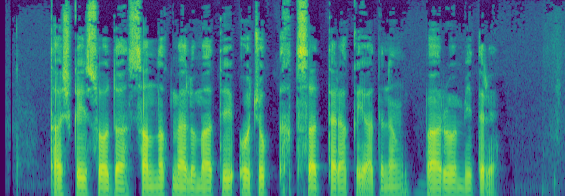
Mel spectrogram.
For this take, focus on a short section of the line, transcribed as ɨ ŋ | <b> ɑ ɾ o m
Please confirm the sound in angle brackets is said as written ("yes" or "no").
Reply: yes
